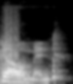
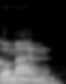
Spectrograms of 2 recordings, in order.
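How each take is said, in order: First: The word is said in full, all syllables. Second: The word is shortened to two clipped syllables.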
